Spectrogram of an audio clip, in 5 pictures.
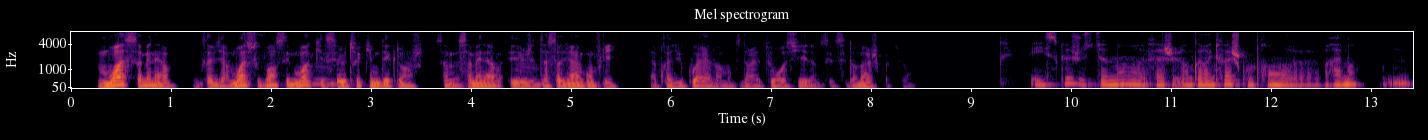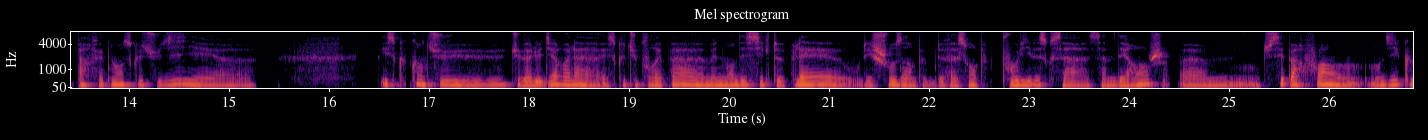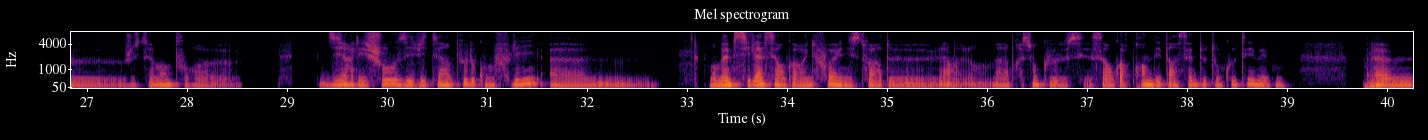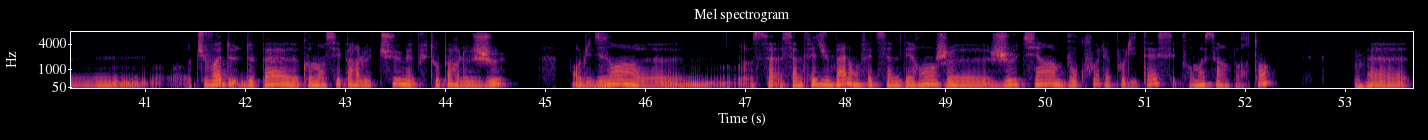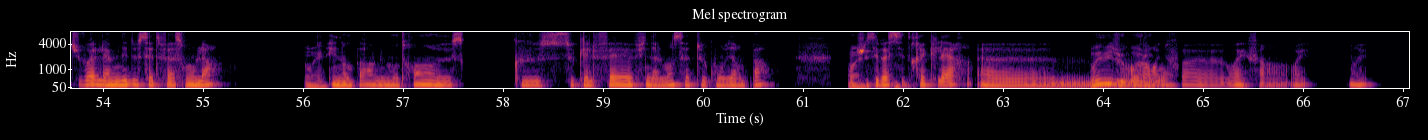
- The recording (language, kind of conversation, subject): French, advice, Comment puis-je mettre fin aux disputes familiales qui reviennent sans cesse ?
- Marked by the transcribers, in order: stressed: "je"; tapping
